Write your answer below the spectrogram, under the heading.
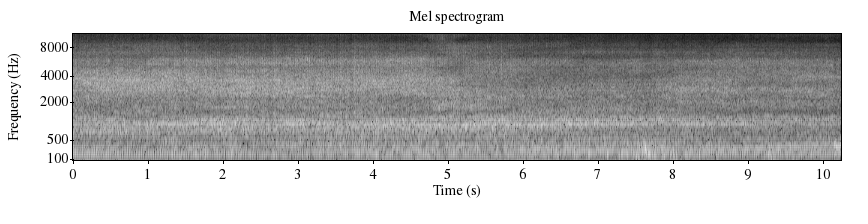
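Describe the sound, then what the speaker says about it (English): A brand-new portable generator with zero hours runs steadily nearby, a loud, continuous buzzing engine drone that holds an even pitch throughout, with no voices over it. "Got my bad generator here. 0 hours on it."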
